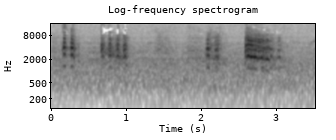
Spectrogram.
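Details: Close red-billed gulls flying above a cliff top give quick runs of short, nasal, stuttering notes, then one loud, drawn-out harsh screech near the end, against a soft background rush.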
